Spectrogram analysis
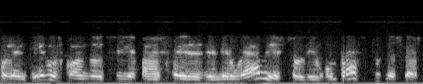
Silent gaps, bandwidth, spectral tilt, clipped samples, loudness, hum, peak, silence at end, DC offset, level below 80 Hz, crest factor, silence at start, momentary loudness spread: none; 8 kHz; -6 dB/octave; under 0.1%; -14 LUFS; none; -2 dBFS; 0.05 s; 3%; -46 dBFS; 12 dB; 0 s; 6 LU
